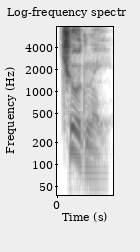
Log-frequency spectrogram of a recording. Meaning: 1. marvelous, wonderful 2. beautiful 3. excellent
- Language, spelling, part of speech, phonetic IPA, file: Russian, чудный, adjective, [ˈt͡ɕudnɨj], Ru-чудный.ogg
